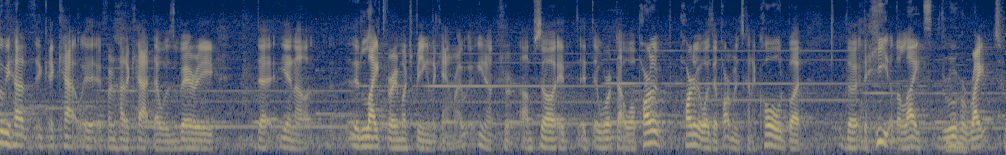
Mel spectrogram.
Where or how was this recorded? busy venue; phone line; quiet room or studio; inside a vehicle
busy venue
